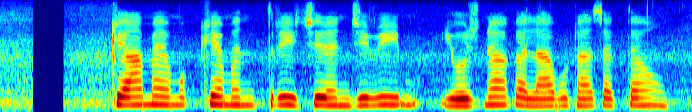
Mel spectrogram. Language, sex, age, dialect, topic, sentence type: Hindi, female, 25-30, Marwari Dhudhari, banking, question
